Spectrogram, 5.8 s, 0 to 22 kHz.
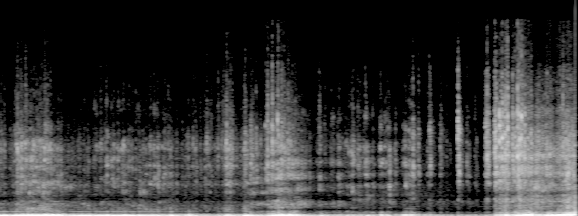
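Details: Freshly built 383 stroker V8 for a 1967 Chevy II Nova, first-ever run on a run stand, full exhaust heard: deep lumpy rumble rising and falling with throttle blips, no knocks or rattles; running normally.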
